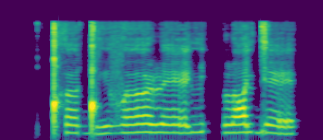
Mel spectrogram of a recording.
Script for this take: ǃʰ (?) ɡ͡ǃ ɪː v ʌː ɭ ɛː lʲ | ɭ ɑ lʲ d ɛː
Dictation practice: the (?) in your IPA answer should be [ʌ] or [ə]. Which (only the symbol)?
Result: ʌ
